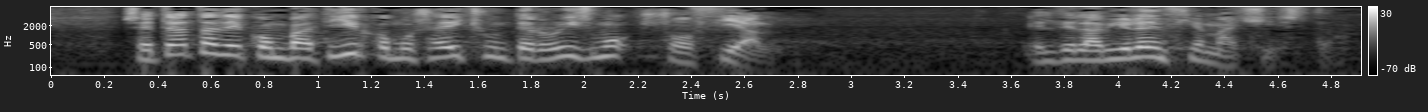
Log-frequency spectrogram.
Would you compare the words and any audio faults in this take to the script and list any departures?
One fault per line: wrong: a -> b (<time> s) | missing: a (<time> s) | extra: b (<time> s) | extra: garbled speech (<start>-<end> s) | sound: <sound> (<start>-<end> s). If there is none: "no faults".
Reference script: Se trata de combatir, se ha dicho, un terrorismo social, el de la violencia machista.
extra: como (1.2 s)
